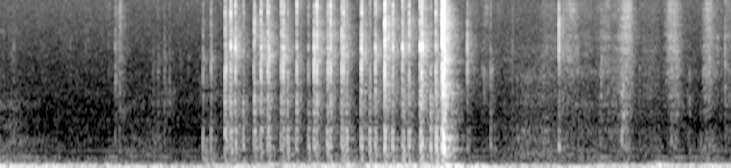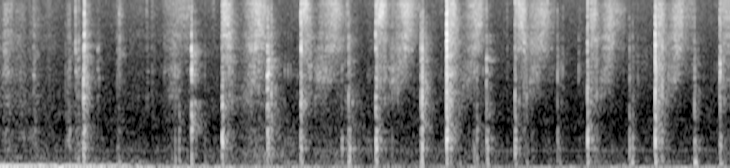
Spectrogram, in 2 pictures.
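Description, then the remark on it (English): Quiet shuffling of a card deck: a dense burst of rapid riffling flutters early on, then slower, scattered slides and taps of cards being mixed by hand, with no one speaking. “So we're going to shuffle.”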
